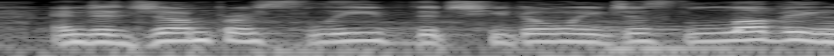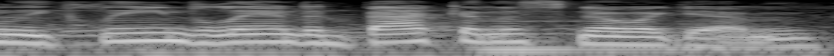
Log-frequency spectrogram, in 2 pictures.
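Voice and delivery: ordinary delivery, nothing marked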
